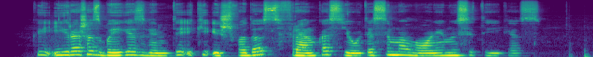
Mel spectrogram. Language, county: Lithuanian, Šiauliai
